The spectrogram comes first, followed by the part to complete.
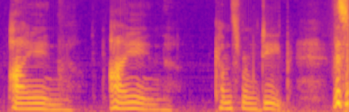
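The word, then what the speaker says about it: Ayin: olive if i were to say iron it's ein ein comes from deep this is what catches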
